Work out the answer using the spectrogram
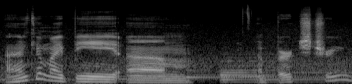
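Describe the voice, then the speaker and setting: A man's voice: mid-range voice, very animated, slow pace, bright, forceful tone, soft background music. A young man co-playing a game, answering in short, laid-back replies. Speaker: co-player. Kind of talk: casual gameplay chat.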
